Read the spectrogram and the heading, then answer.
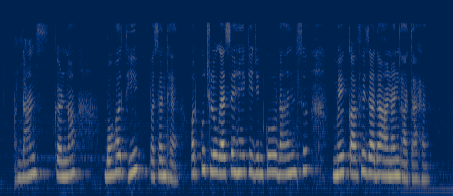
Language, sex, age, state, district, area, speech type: Hindi, female, 30-45, Bihar, Begusarai, rural, spontaneous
